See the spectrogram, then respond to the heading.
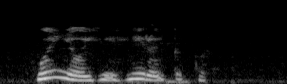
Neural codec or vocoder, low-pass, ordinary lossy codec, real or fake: none; 7.2 kHz; Opus, 32 kbps; real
